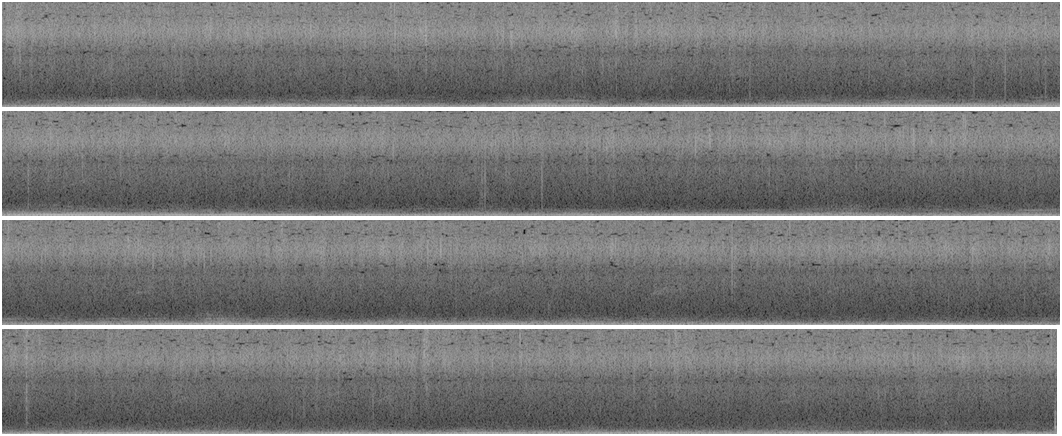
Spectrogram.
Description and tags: -Einen Ameisenhauffen von ganz nah
-Qualität "gut"
Natur, Insekten, field-recording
